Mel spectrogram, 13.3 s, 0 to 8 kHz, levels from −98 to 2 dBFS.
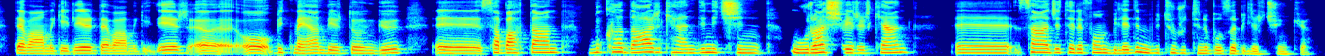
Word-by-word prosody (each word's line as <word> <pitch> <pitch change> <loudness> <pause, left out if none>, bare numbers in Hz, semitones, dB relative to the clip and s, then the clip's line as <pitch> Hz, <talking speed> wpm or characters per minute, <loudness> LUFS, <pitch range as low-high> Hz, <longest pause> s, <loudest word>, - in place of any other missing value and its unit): devamı 150 -3 +2
gelir, 155 +2 +2
devamı 140 -2 -1
gelir, 170 +5 -1
eee, 140 -1 0
o 175 +2 +2
bitmeyen 175 -4 -1
bir 160 -2 -3
döngü. 165 +3 -1 0.3
Eee, 160 -2 +2
sabahtan 195 +4 +2 0.3
bu 205 +2 -5
kadar 220 -1 +1
kendin 200 -1 -2
için 190 -4 0 0.3
uğraş 190 +1 +4
verirken, 190 +3 +1 0.5
eee, 180 -1 -1
sadece 205 -3 +4
telefon 190 -2 -1
bile 175 +1 -1
değil 230 - +2
mi 185 -3 -1
bütün 180 0 -7
rutini 165 -1 -7
bozabilir 145 -5 -2
çünkü. 125 -3 -10
180 Hz, 120 wpm, -23 LUFS, 160-195 Hz, 0.5 s, uğraş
